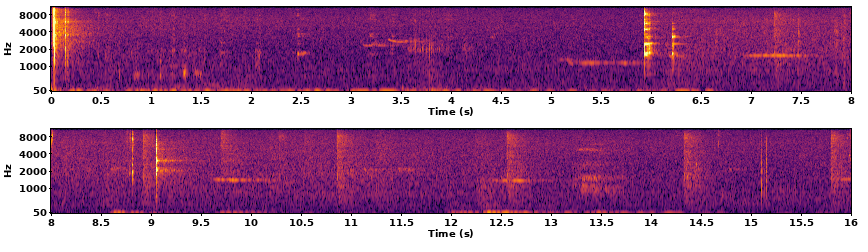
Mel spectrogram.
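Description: Parts of a Land Rover Defender rear wiper motor being handled and taken apart by hand: scattered light clicks and clinks of the housing, shaft and gear, with sharper clicks about six and nine seconds in.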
